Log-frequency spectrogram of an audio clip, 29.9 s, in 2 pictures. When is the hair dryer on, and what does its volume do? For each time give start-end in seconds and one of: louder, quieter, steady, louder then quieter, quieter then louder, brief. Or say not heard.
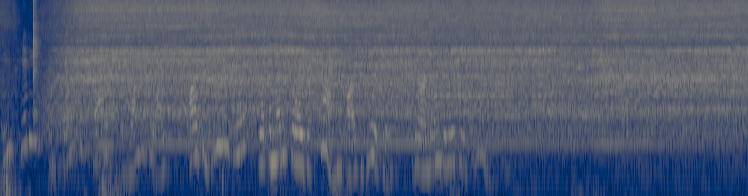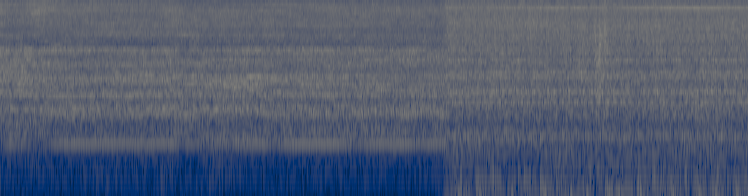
0.0-29.9 steady.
